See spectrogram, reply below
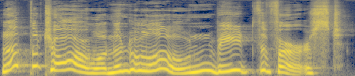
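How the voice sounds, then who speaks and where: Brash charwoman, high and loud. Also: expressive, takes it slowly. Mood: gleeful, bold. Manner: flaunting, bold, exclaiming. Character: brash, defiant charwoman with a scheming glee.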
